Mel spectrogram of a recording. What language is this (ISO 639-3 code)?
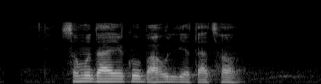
nep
